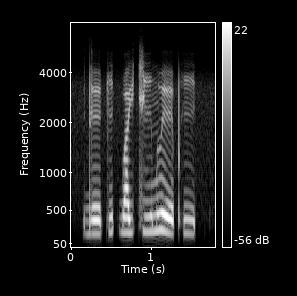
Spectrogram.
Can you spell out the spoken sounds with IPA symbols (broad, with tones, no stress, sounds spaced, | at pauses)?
d eː˩ k i˧ t̚ b a˧ j t͡ɕ iː˧˥ m ʋ eː˧˩ pʰ iː˧˩ t̚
